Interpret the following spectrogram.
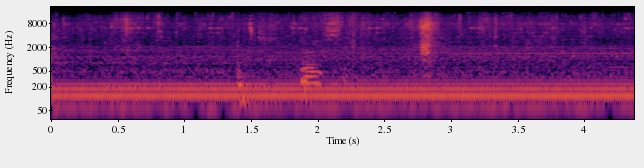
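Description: A steady low hum, with a few faint rustles and light taps as plant leaves are handled, and a brief faint murmur of a voice about two seconds in.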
